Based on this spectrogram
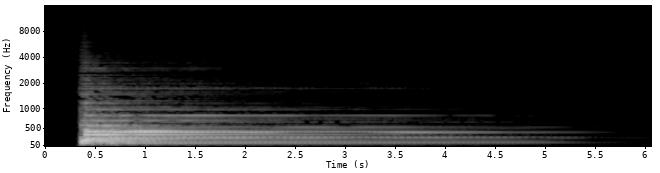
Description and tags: horror-effects hit suspense metal impact metallic percussion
